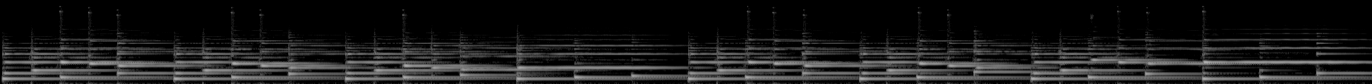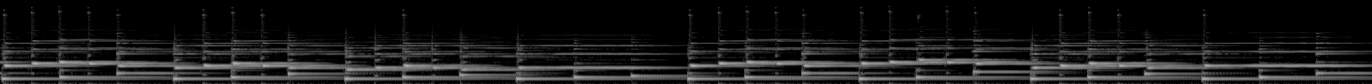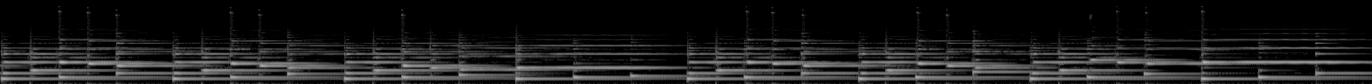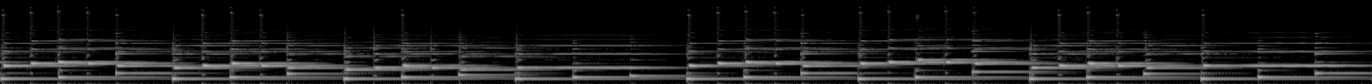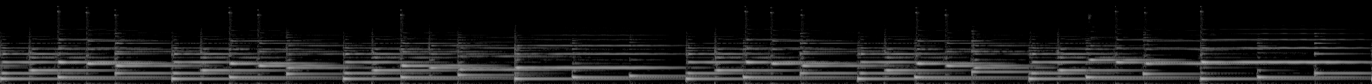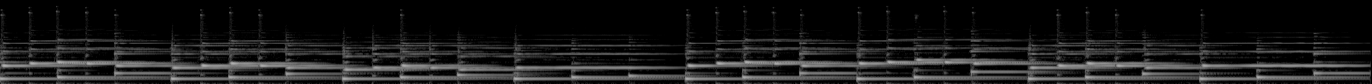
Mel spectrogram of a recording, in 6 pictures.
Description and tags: calm happy rpgTownBackground
Calm rpg town background music for a video game. 30 second theme that's looped three times.
background-music, calm, game, happy, loopable, music, rpg, town, video-game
